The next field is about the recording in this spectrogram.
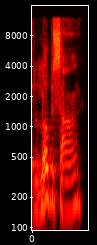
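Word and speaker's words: Lobsang: But if together uh the nasal sound of the B goes onto the first syllable. So you say lobang.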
